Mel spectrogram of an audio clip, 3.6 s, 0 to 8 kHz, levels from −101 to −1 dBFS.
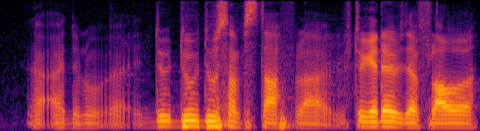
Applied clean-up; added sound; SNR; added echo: none; none; none; none.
